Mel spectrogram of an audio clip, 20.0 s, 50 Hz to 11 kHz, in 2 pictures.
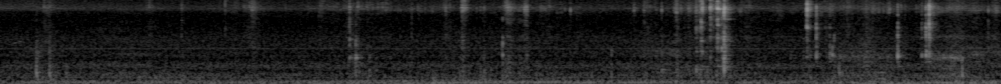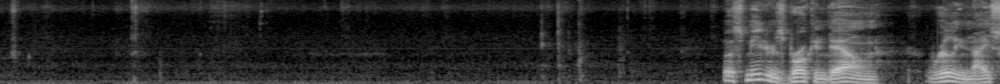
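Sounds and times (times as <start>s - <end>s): small hard parts clicking: 8.0s - 10.3s.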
